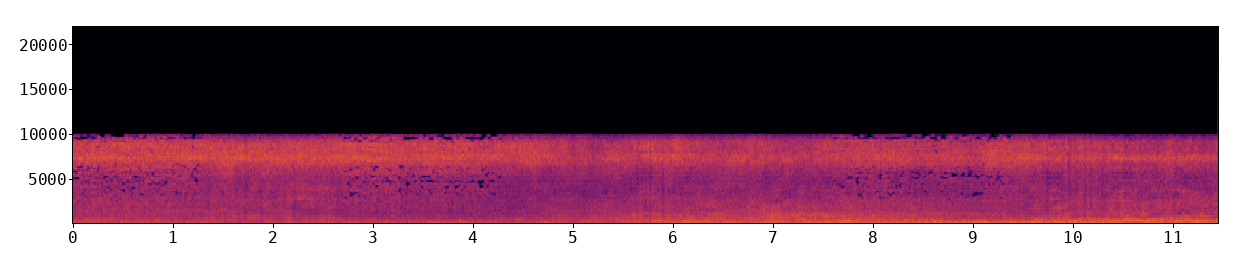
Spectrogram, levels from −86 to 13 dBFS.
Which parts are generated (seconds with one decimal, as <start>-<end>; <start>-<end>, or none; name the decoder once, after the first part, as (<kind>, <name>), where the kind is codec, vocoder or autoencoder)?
1.3-2.7 (codec, SNAC); 4.3-7.6; 9.4-11.5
